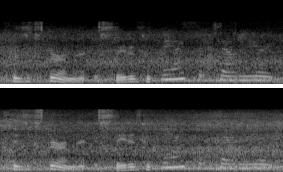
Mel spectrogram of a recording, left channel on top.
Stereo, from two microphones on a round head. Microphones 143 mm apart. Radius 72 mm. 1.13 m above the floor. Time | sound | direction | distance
0.1 | a man speaking | 35° right (ahead or behind) | ?
1.6 | a woman speaking | centre (ahead or behind) | ?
